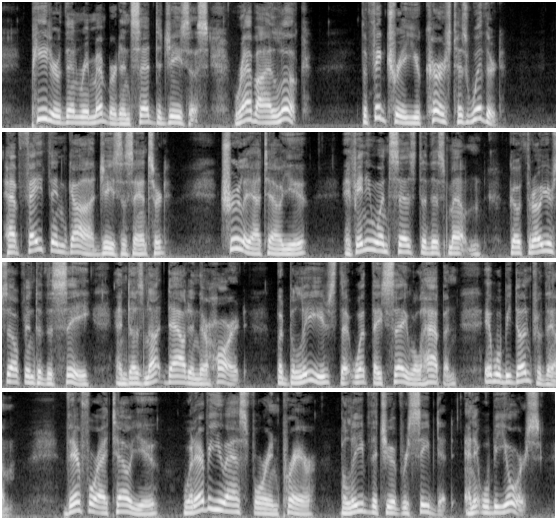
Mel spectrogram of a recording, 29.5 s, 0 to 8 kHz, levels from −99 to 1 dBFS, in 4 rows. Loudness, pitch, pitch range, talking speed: -13 LUFS, 135 Hz, 115-155 Hz, 165 wpm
